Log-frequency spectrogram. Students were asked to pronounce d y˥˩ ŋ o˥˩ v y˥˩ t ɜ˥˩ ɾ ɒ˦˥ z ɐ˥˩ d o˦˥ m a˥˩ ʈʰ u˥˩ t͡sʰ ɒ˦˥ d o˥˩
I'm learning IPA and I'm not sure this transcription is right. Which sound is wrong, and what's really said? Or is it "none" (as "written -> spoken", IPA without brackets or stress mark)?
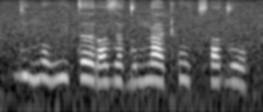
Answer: m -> ŋ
